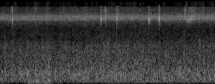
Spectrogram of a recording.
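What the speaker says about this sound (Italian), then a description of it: "come potete vedere piove proprio di brutto" Heavy storm rain pours down steadily outdoors, a dense continuous hiss with a few sharper drop impacts, with no one talking.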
